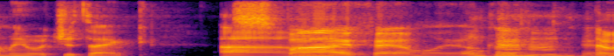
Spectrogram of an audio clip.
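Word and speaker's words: Spy × Family: what you think um spy family okay there's a spy ex family but the x is silent it's a weird anime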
